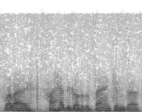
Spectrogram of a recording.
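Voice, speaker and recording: A noisy, dull old radio recording carries a scheming male blackmailer played by an actor. He sits at a medium pitch and speaks smoothly and insinuatingly. His manner is commanding, in the style of 1940s radio drama. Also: quick pace, a little mellow, lightly acted. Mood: falsely casual. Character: scheming male blackmailer, smooth, menacing, falsely sweet to women.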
